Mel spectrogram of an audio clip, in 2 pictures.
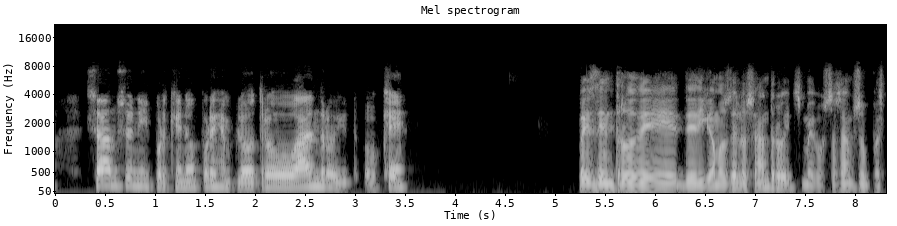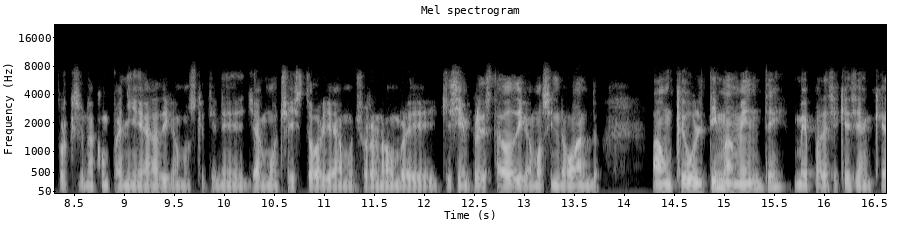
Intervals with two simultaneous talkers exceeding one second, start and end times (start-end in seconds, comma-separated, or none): none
